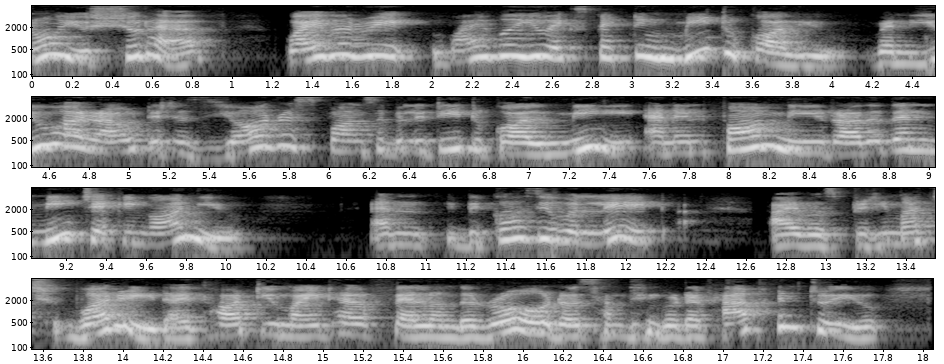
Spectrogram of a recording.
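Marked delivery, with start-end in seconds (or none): none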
